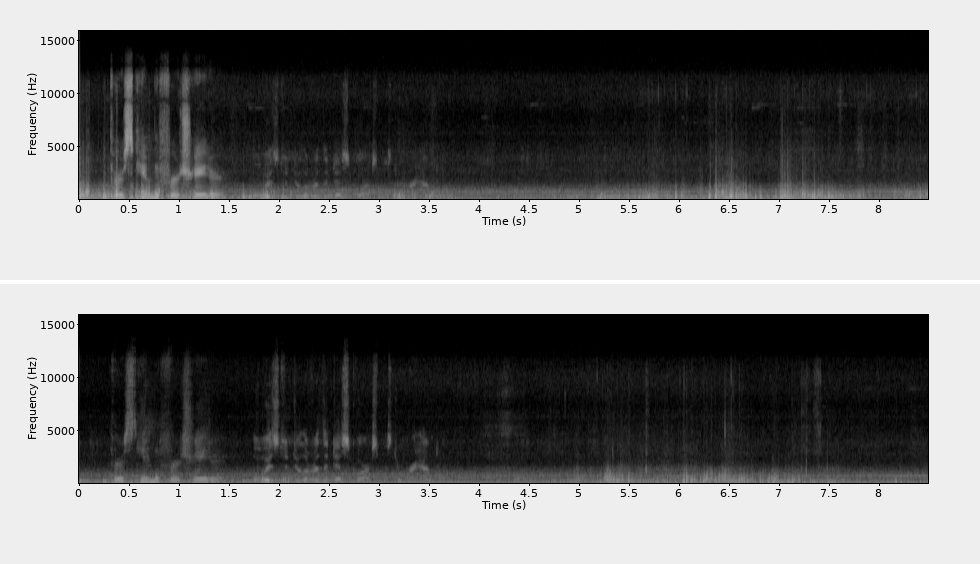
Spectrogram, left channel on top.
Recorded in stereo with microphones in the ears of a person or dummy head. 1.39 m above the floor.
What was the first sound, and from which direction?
A woman speaking, 65° left (ahead or behind).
